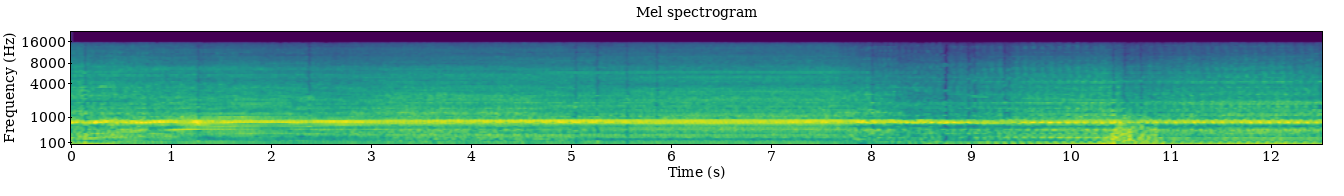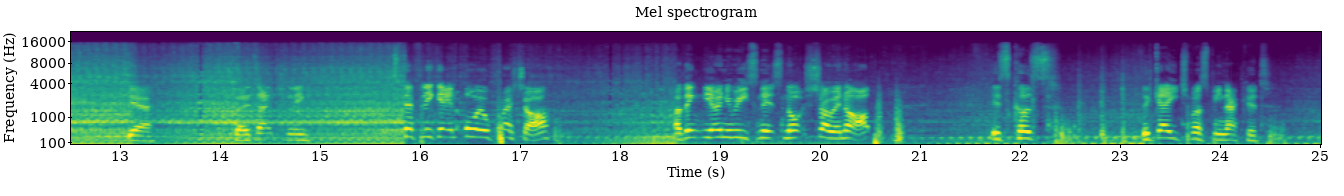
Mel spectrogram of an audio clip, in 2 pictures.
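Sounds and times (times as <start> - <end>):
car engine idling: 0.0 - 25.0.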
